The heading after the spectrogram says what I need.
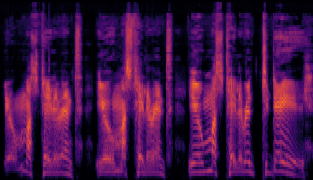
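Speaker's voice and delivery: high, theatrical melodrama villain. Acted. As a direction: menace the damsel over the rent. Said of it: "the villain".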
